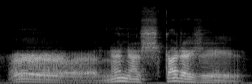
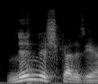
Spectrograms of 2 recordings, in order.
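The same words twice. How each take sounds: First: Mock growl through clenched teeth; through gritted teeth. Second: Said in the usual way. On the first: Shown as a demonstration. Host demonstrates saying angry in Ojibwe, gritted-teeth growl. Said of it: "you can say through grit teeth".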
